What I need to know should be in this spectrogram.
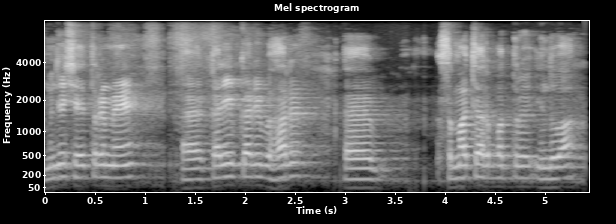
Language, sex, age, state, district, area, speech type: Sindhi, male, 45-60, Delhi, South Delhi, urban, spontaneous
